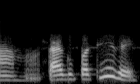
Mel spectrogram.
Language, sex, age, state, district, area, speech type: Odia, female, 45-60, Odisha, Gajapati, rural, conversation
